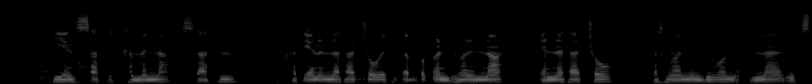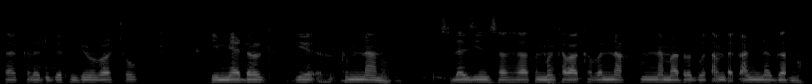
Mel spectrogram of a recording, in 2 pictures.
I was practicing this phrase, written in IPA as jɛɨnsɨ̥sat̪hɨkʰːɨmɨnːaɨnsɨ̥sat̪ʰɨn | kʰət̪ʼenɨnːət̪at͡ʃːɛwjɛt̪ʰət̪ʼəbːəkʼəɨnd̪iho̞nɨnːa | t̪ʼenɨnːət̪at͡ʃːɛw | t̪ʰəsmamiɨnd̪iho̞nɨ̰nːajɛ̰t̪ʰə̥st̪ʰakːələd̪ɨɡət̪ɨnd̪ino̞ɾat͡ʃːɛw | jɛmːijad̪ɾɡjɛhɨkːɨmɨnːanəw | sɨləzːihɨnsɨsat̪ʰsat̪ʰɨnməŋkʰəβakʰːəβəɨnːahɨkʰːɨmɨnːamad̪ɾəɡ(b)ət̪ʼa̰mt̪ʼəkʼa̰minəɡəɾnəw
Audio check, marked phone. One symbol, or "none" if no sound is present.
b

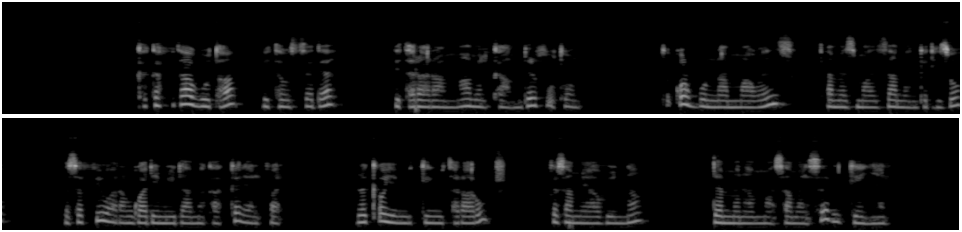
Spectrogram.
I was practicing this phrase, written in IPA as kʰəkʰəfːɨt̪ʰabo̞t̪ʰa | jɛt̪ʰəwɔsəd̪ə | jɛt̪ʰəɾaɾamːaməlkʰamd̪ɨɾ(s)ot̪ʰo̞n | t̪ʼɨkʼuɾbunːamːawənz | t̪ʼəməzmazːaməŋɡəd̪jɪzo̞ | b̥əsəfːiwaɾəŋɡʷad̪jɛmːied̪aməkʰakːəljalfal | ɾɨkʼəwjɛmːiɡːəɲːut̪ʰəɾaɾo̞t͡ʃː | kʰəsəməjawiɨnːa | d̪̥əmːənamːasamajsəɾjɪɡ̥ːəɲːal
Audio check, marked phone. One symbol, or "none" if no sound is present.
f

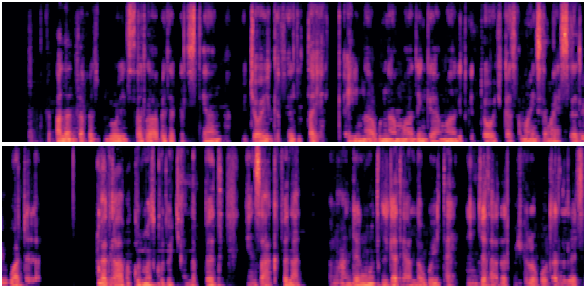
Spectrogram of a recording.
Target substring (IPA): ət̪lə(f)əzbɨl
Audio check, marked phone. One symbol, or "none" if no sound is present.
f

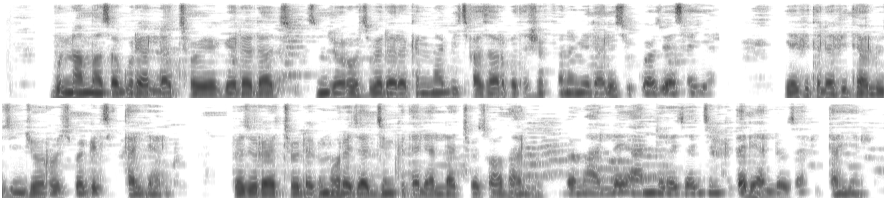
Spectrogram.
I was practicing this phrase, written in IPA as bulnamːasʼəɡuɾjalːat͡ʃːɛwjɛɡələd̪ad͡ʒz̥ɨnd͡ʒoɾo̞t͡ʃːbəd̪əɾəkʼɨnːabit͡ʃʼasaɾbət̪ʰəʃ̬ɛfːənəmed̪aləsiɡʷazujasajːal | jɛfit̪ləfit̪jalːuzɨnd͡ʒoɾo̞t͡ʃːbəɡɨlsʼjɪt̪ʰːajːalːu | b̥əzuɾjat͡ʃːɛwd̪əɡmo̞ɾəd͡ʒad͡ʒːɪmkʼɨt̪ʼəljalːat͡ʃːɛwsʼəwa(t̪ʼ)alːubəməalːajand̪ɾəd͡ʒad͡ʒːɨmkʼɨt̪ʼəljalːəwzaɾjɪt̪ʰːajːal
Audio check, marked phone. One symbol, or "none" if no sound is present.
t̪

